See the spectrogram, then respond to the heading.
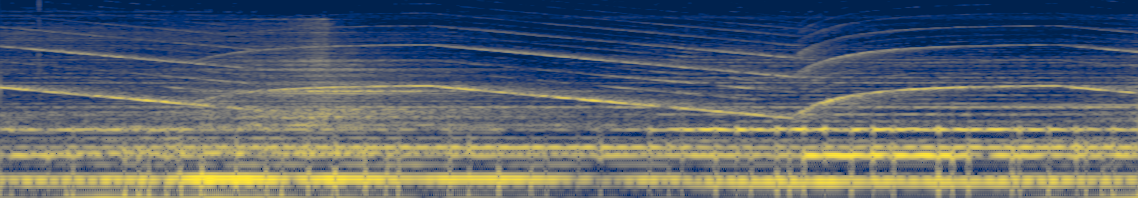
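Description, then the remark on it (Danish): Wailing sirens of arriving ambulances and police rise and fall in long, slow sweeps, overlapping loudly over a steady low rumble of traffic, with no one speaking. “Kniven sad der stadig, da politi og hylende ambulancer ankom få minutter efter.”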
